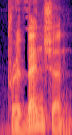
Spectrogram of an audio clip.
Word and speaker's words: prevention: Prevention Agency, Prevention, Ven, 둘째 음절에 강세가 있고요. Accumulated Tally, Accumulated, U나 U에 강세가 들어가는 음절은요, 조금 더 길게 내밀어주세요.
